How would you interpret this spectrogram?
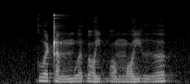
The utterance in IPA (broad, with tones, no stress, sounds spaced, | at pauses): k u˧ ə̯ ʈ a˨˩˨ n m u˨˩˨ ə̯ ɗ ɔ˨˩ j ɓ ɔ˨˩˨ m ɔ˨˩˨ j ɨ˨˩˦ ə̯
